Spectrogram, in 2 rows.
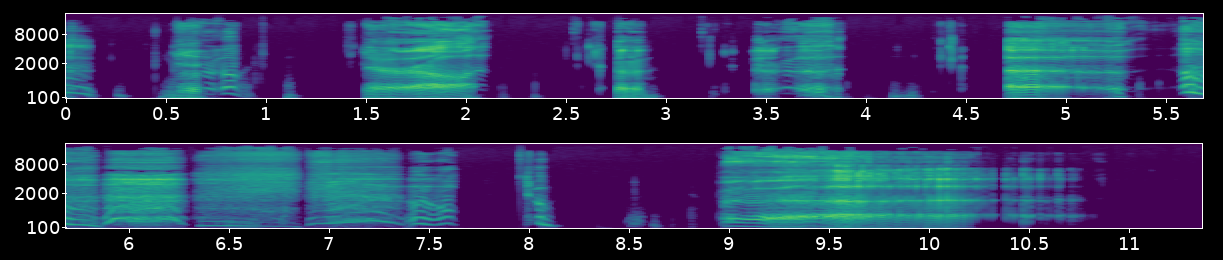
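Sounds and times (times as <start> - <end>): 
speech: 0.0 - 0.9
long deep burps with groaning croaky tone: 0.5 - 5.4, 9.0 - 10.8.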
